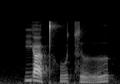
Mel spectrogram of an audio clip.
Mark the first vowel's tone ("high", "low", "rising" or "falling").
falling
